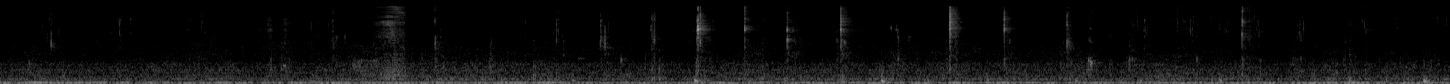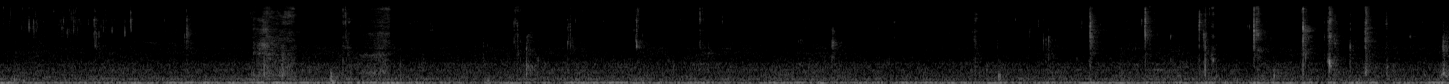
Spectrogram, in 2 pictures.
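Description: Close-up eating sounds: wet chewing and sharp mouth clicks and smacks of someone eating rice and chicken curry by hand, with crunchy bites of cucumber near the end.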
